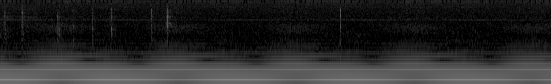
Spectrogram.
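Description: Steady low electrical hum, with faint keyboard clicks over the first two seconds as a short password is typed, and one sharper click a little past three seconds.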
